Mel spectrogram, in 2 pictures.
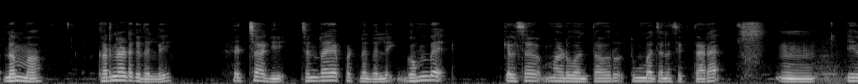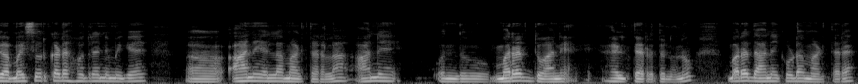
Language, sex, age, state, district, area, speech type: Kannada, male, 18-30, Karnataka, Shimoga, rural, spontaneous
